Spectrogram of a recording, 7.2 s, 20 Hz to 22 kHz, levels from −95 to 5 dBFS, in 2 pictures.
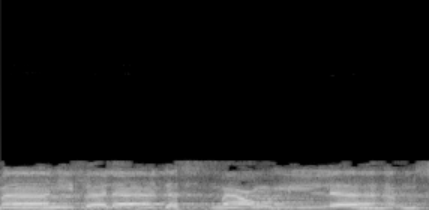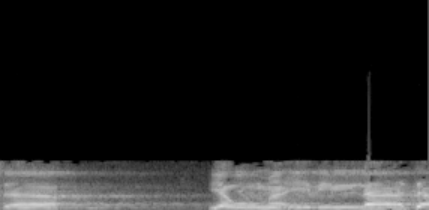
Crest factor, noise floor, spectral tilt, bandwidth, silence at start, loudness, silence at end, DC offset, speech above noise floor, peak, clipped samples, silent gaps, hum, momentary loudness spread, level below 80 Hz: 18 dB; -42 dBFS; -8 dB/octave; 5.4 kHz; 0 s; -17 LUFS; 0 s; under 0.1%; 25 dB; 0 dBFS; under 0.1%; none; none; 10 LU; -56 dBFS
